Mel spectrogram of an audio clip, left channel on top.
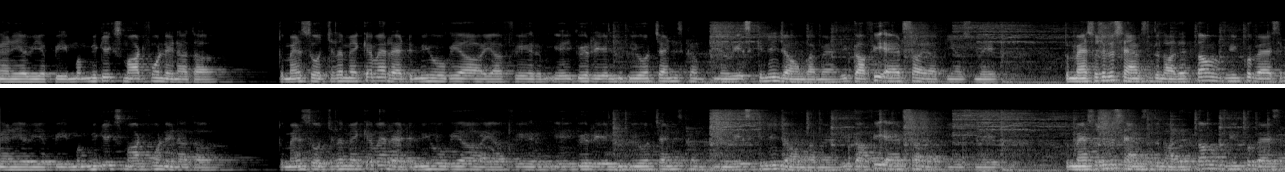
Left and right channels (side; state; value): both; normal; correlation 0.60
